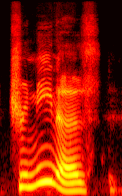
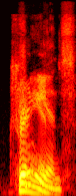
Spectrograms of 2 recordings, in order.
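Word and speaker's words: St. Trinian's: Trinina's, which Trinians. Thank you. I still missed. I am horrible at pronouncing names.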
